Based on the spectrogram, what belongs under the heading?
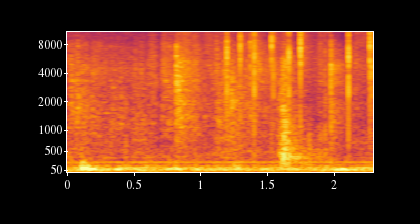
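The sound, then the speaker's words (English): A pen is clicked repeatedly, a quick uneven string of sharp, bright little clicks over a low steady hum, with no voices. “Sometimes I click my pens when I'm nervous.”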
